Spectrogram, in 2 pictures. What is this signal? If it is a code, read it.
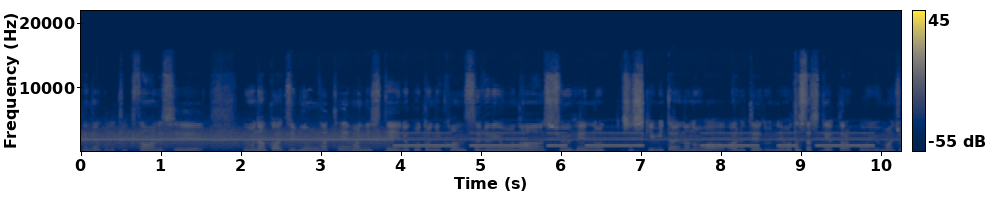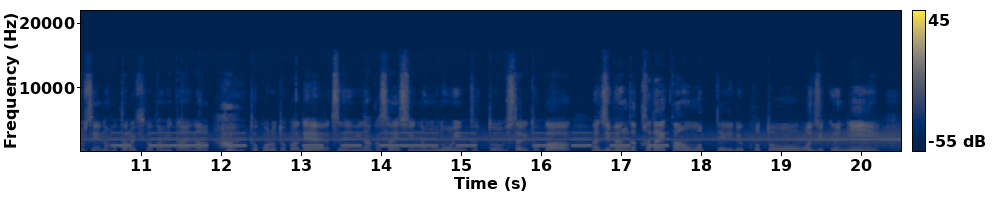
Morse code, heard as a keyed tone, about 5 wpm, 990 Hz, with a steady whistle near 1930 Hz and speech in Japanese. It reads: QKRFH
